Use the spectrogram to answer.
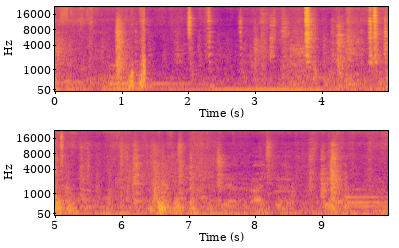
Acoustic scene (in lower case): restaurant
